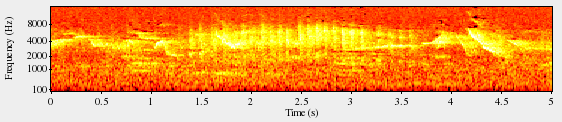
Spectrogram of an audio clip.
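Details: In Ubon Ratchathani, Thailand, an Oriental magpie-robin sings on 26 December 2020: long drawn whistles and a burst of rapid buzzy trilled notes, ending with sharp descending slurred whistles; light background noise.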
